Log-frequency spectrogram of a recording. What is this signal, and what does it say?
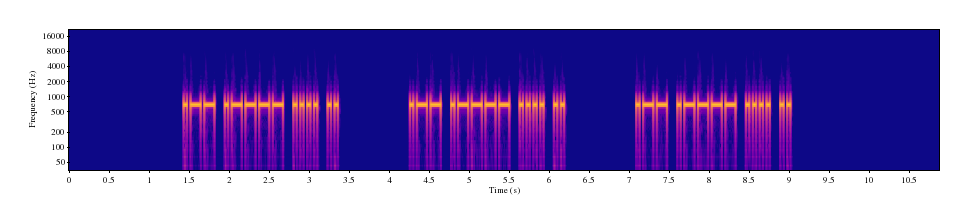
Morse code, heard as a keyed tone, about 28 wpm, 700 Hz. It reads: W1HI W1HI W1HI
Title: USA Call Signs - 4 Characters - Repeated 3x - 28wpm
